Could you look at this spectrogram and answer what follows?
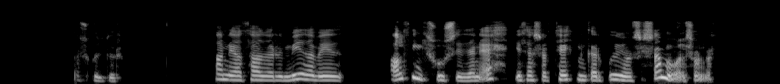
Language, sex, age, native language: Icelandic, female, 70-79, Icelandic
